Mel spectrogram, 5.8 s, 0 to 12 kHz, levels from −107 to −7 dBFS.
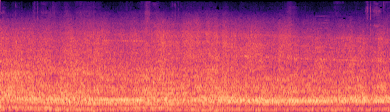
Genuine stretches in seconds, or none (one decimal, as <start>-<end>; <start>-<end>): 0.0-0.8; 1.5-2.8; 3.4-4.0; 4.6-5.9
